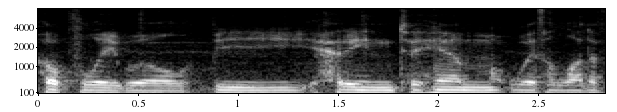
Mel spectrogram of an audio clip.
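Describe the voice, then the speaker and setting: A man speaks in a very deep, low voice with fairly even intonation. His pace is fairly slow, with music playing in the background. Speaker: let's play gamer. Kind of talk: gameplay commentary. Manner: flat, little inflection.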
